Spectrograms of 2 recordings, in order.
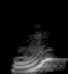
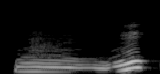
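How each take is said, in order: First: The pitch rises like a question. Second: The pitch dips low, then rises. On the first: "Go up" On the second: "Life push you down, and you go up"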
